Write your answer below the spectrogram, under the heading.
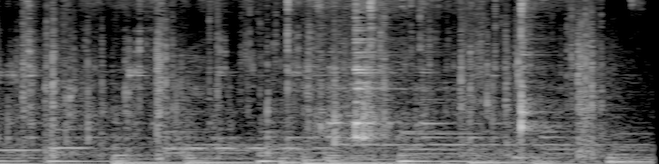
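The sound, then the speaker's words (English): Scraping of a slightly cooled chili garlic mixture from hot oil into a food processor: quiet, continuous scratchy rasping with crackly texture and one sharper click near the end. “I'm going to transfer all of this now into a food processor. Scrape that in.”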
